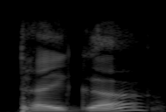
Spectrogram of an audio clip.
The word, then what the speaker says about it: tiger: Tiger, here you are placing the emphasis or the bold quality on the first syllable, tie.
